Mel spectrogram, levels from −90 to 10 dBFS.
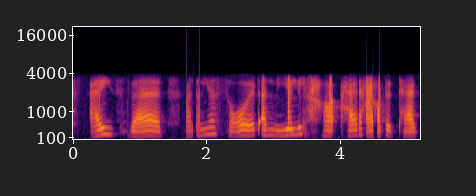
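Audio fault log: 0.40, 2.84–2.86, 3.23–3.25 (just after "saw it and"), 3.85–3.87 and 4.59: integer overflow. Five violent cracks land on loud peaks, one at 2.84–2.86 right after "saw it". The gain pushed these peaks past the largest integer, by about 3 dB at most. They wrapped to the opposite sign instead of being limited. Each peak jumps across the full range, so the crack is far sharper than clipping. The G.711 telephone band tops out near 3.6 kHz.
1.70–1.90 (just before "saw it and") and 4.40–4.60: chunks out of order. Both spans sound jumbled. Each holds two 100 ms blocks, and one of them plays one block late, after the block that should follow it. No audio is missing, but the sequence is swapped. That leaves three hard joins per span. The second span also takes the overflow crack at 4.59.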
